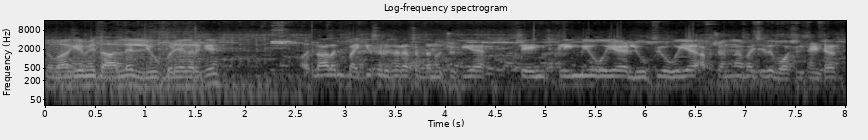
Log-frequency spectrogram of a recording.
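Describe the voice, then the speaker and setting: A man's voice: mid-range voice, little pitch movement, quick pace, muffled recording, noisy background. A young man vlogging casually on a phone at a bike service shop, chatty and constantly addressing viewers as brother. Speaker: motovlogger. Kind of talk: casual vlog narration to camera. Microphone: phone camera.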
